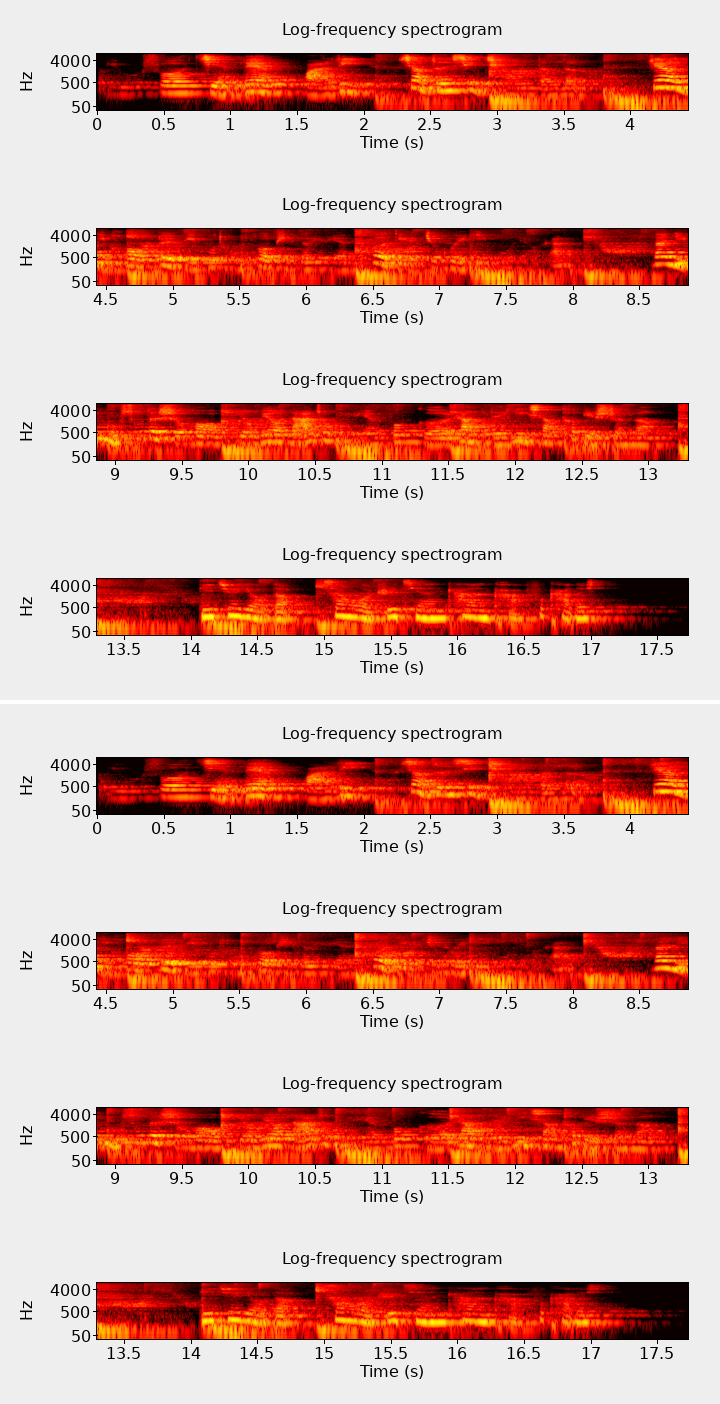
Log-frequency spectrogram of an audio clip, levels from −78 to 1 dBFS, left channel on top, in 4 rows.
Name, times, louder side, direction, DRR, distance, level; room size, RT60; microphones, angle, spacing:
voice 1, 0.1-3.6 4.1-8.0 8.6-13.1, left 2 dB, 85° left, 1 dB, 1.3 m, -31 dB
sound 1, 2.1-4.4 4.7-7.8 8.1-11.3 11.5-14.7 14.9-15.8, right 2 dB, 35° right, 1.2 m, -37 dB
voice 2, 13.6-17.0, left 2 dB, 30° left, 4 dB, 0.4 m, -31 dB
6.5 x 5.9 x 3.2 m, 1.2 s
head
